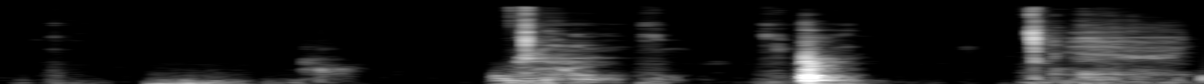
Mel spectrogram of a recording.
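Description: Sipping and tasting red wine: a few short, soft slurps and wet mouth clicks, one sharper click standing out, separated by brief silences, with no talking.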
